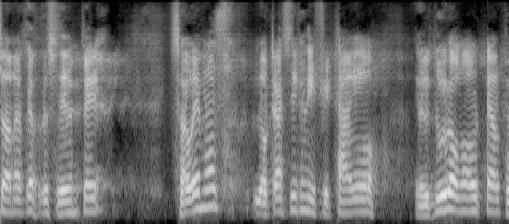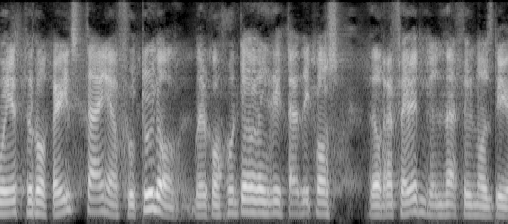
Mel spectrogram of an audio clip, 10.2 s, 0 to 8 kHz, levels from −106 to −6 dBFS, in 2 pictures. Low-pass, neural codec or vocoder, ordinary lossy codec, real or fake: none; codec, 16 kHz, 1 kbps, FreqCodec, larger model; none; fake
